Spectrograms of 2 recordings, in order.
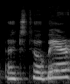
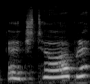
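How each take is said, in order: First: "اکتبر" as ek-to-ber; alternative pronunciation. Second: "اکتبر" as ek-tobr, no final vowel; drawn-out "اکتبر" with clustered -br ending; alternative pronunciation. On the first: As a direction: say "اکتبر" with a full -ber ending. («اکتبر» با تلفظ اِکتوبِر) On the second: («اکتبر» با تلفظ اِکتُبر) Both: Shown as a demonstration.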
